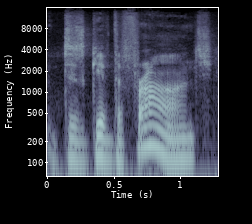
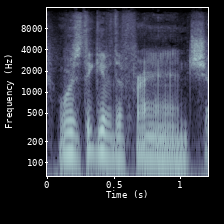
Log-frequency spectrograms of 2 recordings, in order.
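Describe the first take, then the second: First: "French" drawn out as "Frahnsh", mock French; playful faux-French "Frahnsh"; mock French accent. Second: Said in the usual way. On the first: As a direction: put on a slow, joking French accent for "French". Jokey French pronunciation, then corrected.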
